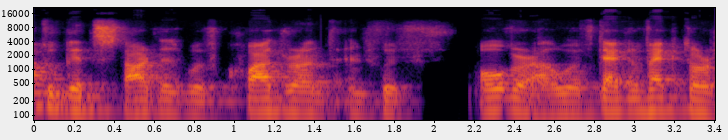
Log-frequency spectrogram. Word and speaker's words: Qdrant: uh and your website URL is uh the quadrant website yeah yeah you can find some articles on squadron's website it's it's spelled differently right it's not quadrant it's q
